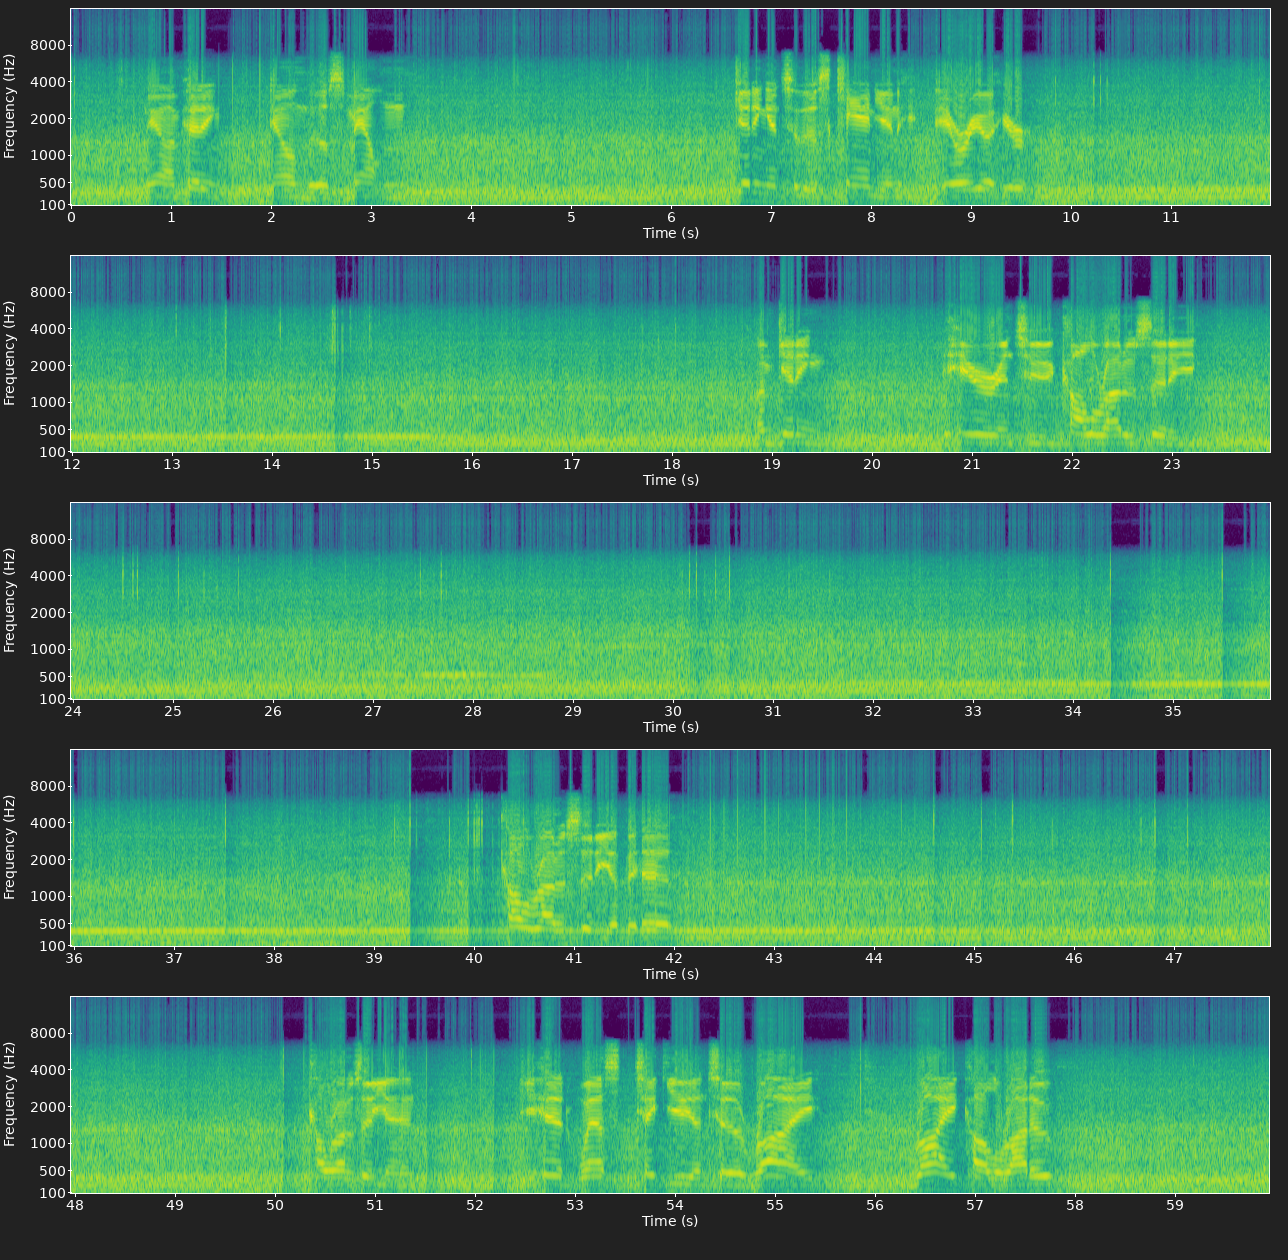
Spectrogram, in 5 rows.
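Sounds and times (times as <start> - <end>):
car cabin highway drone: 0.0 - 59.9.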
